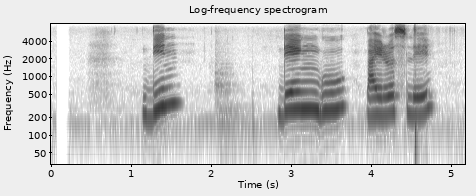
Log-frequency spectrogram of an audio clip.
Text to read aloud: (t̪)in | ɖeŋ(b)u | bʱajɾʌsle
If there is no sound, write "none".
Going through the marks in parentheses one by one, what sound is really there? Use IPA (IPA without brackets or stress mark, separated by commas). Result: d̪, ɡ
